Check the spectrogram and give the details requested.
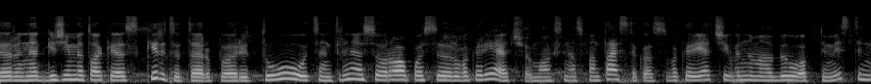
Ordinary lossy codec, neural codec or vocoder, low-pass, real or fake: AAC, 64 kbps; vocoder, 22.05 kHz, 80 mel bands, WaveNeXt; 9.9 kHz; fake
